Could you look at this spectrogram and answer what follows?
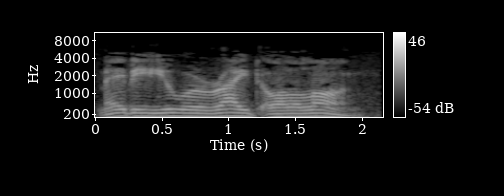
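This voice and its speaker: An actor playing a dogged, brooding police inspector with a deliberate, probing manner, in 1970s radio drama style. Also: male voice, mid-range voice, steady tone, close to an everyday voice. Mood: brisk, insistent. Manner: deliberate, probing, clipped questions. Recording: dull lo-fi radio drama recording.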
